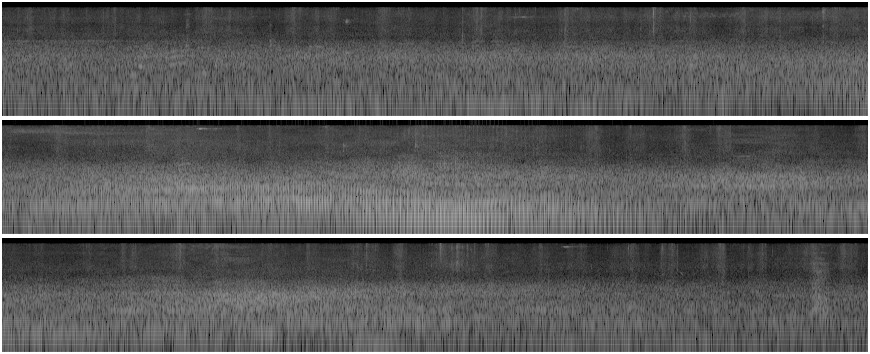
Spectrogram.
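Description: Cars drive past on a street.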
